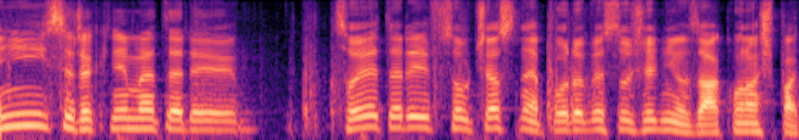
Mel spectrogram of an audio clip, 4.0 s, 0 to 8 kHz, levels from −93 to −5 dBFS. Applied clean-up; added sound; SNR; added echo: neural mask model RNNoise.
